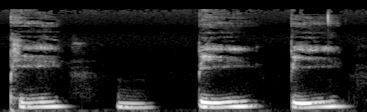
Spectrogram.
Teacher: with p, I'm using my lips, and I'm pushing, I'm using more air than I am with the B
